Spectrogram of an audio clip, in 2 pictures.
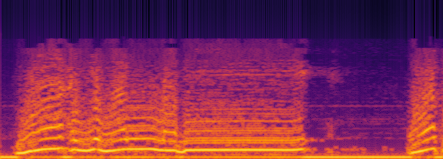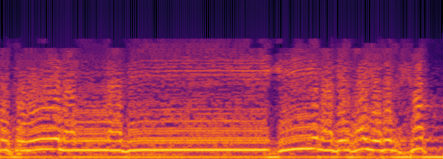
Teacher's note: نافع يبدل الياء همزة في كلمة النبي فيقرأ نافع هكذا يا أيها النبي ويقتلون النبيين بغير الحق ويقتلون الأنبياء بغير حق وخاتم النبيين، هذه قراءة نافع.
